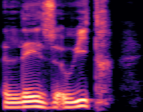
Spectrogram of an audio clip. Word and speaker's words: les huîtres: Now notice it's les huîtres. You pronounce the S on les huîtres when you're talking about oysters.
